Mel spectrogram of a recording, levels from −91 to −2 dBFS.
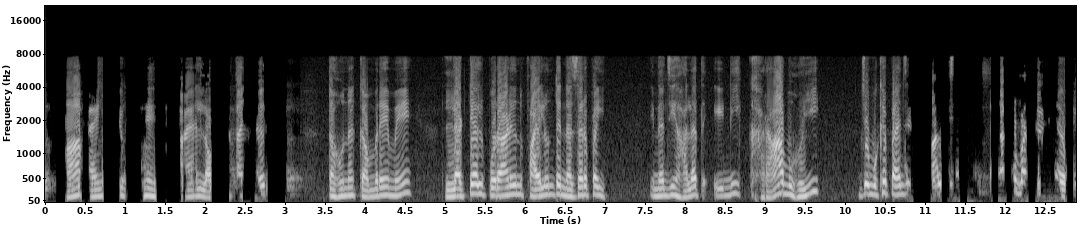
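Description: From start to finish, every loud peak of the speech breaks into a harsh, crackling fuzz. This is hard clipping: the signal was driven about 15 dB past what a stage in the chain could pass, so roughly 7 percent of samples have their tops sheared flat.

In the first 0.08 s, and again from 0.69 to 1.02 s and 2.77 to 3.33 s, a second, fainter voice can be heard under the talker. This is the other side's voice leaking through, likely loudspeaker playback of the far end that the echo canceller failed to fully remove. The first scrap is only about 10 dB below the speech, and the later ones sit well under it.

Between 0.08 and 2.95 s the talker's own speech dips and drops out in pieces, falling by as much as about 40 dB across roughly two seconds in total. This is speech suppressed in double talk: both sides were likely talking at once, and the canceller, unable to separate them, turned everything down.

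The same ducking returns from 10.75 to 12.82 s. Within it, from 11.3 to 11.85 s, the other side's voice leaks through again, faint. A last brief scrap comes in the final 0.07 s from 12.83 s. The call's microphone processing leaves nothing above 8 kHz.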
